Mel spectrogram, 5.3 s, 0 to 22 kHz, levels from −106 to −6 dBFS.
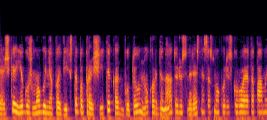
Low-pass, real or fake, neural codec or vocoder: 7.2 kHz; real; none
